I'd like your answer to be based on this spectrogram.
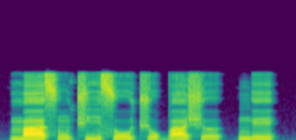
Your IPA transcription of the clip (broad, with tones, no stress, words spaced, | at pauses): maː˦sũ˨ t͡ʃi˦soː˧t͡ʃo˧ ba˧ʃə˨ | ŋe˦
